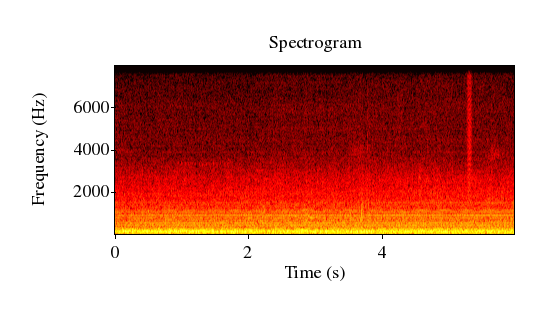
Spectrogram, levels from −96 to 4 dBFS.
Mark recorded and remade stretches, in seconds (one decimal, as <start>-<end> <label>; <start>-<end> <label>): 0.0-2.1 recorded; 2.1-3.5 remade; 3.5-6.0 recorded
